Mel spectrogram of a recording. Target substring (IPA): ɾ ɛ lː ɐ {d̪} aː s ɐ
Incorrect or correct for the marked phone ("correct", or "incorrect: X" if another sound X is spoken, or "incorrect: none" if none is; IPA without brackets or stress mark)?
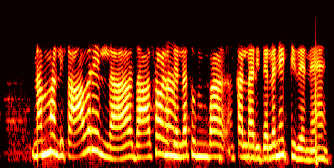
correct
